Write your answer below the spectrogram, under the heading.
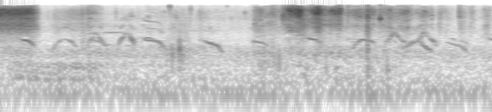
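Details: Canada goose hissing in brief breathy noisy bursts, mixed with a run of repeated high, arched peeping notes.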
